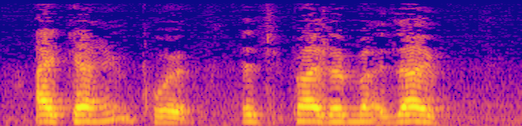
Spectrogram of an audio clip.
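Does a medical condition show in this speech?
Yes: cerebral palsy; age 42, early aging.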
